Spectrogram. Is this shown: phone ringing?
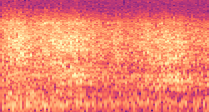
no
